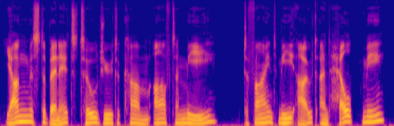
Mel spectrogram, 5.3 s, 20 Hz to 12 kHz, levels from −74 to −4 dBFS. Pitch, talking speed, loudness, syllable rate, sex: 120 Hz, 180 wpm, -18 LUFS, 3.9 syllables/s, male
